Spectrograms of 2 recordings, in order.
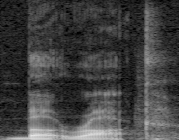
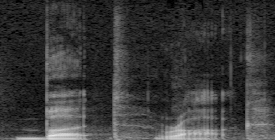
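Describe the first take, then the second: First: The phrase is said plainly, without extra weight. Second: The phrase is said with heavy, punchy emphasis. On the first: The speaker calls it wrong. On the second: The speaker calls it right.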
